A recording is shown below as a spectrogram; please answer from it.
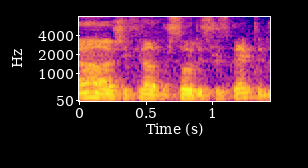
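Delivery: ordinary talk, nothing marked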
